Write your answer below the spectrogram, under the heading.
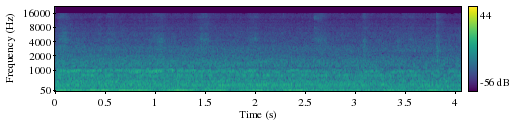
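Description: Two-car diesel multiple-unit train crossing the steel Müngsten railway bridge overhead: a steady, noisy rumble with humming tones ringing through it.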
